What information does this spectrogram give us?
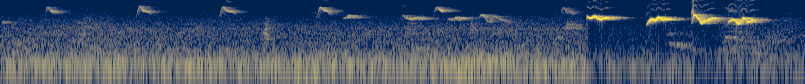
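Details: {'text': 'Caged male silver-eared mesia used as a decoy to draw in wild birds. Faint high whistles repeat about once a second, then four loud, wavering whistled phrases in quick succession.'}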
